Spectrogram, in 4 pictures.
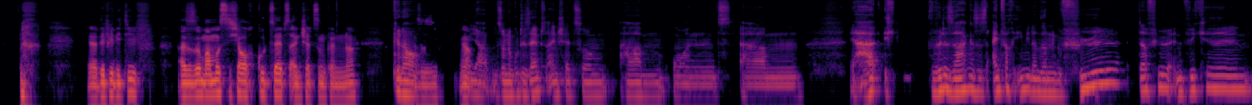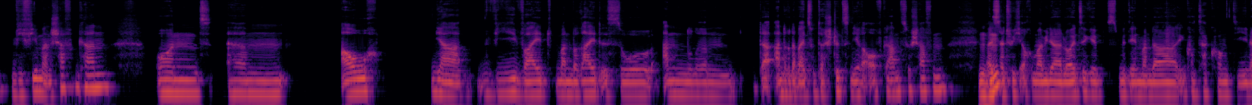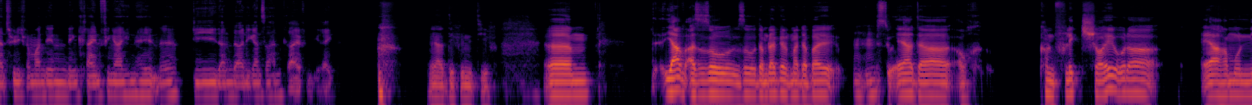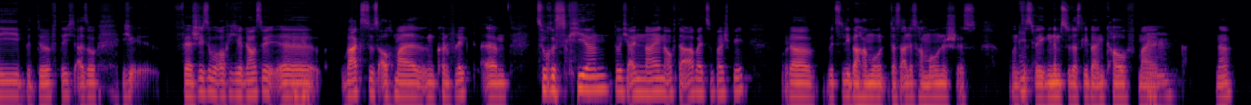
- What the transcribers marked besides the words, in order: chuckle; tapping; chuckle
- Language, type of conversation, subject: German, podcast, Wann sagst du bewusst nein, und warum?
